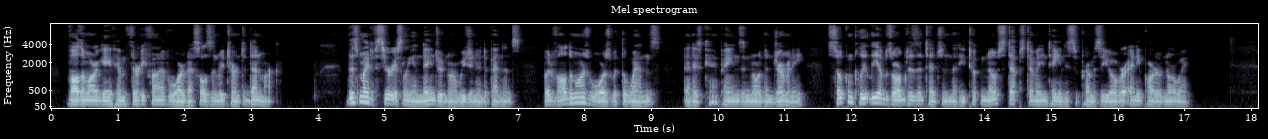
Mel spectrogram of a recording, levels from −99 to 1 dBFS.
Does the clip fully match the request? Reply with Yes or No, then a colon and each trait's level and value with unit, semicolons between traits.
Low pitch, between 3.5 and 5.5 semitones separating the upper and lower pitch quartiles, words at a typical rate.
No: very low, 90 Hz; average, 2.9 semitones; average, 170 wpm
